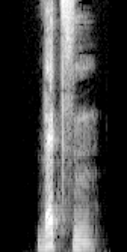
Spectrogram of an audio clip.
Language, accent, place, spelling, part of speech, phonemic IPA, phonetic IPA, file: German, Germany, Berlin, wetzen, verb, /ˈvɛt͡sən/, [ˈvɛt͡sn̩], De-wetzen.ogg
- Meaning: 1. to whet, to sharpen 2. to preen, rub 3. to dash, run someplace hurriedly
